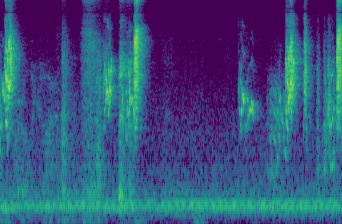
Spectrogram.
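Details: Caged budgerigars, four birds playing and talking inside and on top of the cage, give sharp scratchy chirps and short warbled notes in loose bursts, separated by brief pauses, over faint hum.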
